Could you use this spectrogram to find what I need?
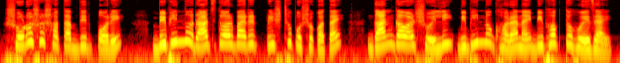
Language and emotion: Bengali, neutral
